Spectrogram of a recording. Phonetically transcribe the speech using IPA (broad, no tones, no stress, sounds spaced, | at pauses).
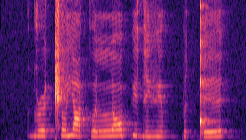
ɡ ɹ ə˞ ǁ ʊ j ɑ k ʊ lː ɔ pʲ u d i vʲ ʊ pː ɪ ǃ ɪ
